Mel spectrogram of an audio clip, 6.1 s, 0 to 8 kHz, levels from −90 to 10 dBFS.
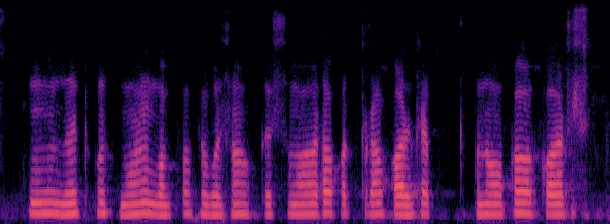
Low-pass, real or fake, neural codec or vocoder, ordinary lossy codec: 7.2 kHz; fake; codec, 16 kHz, 2 kbps, FreqCodec, larger model; Opus, 16 kbps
